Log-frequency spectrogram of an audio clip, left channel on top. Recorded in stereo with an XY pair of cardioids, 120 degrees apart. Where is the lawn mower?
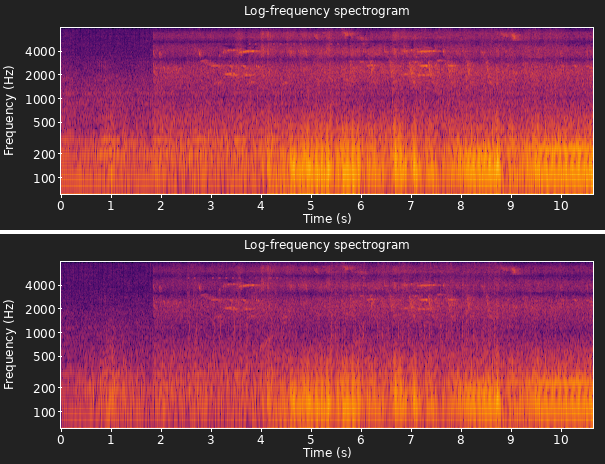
40° left.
